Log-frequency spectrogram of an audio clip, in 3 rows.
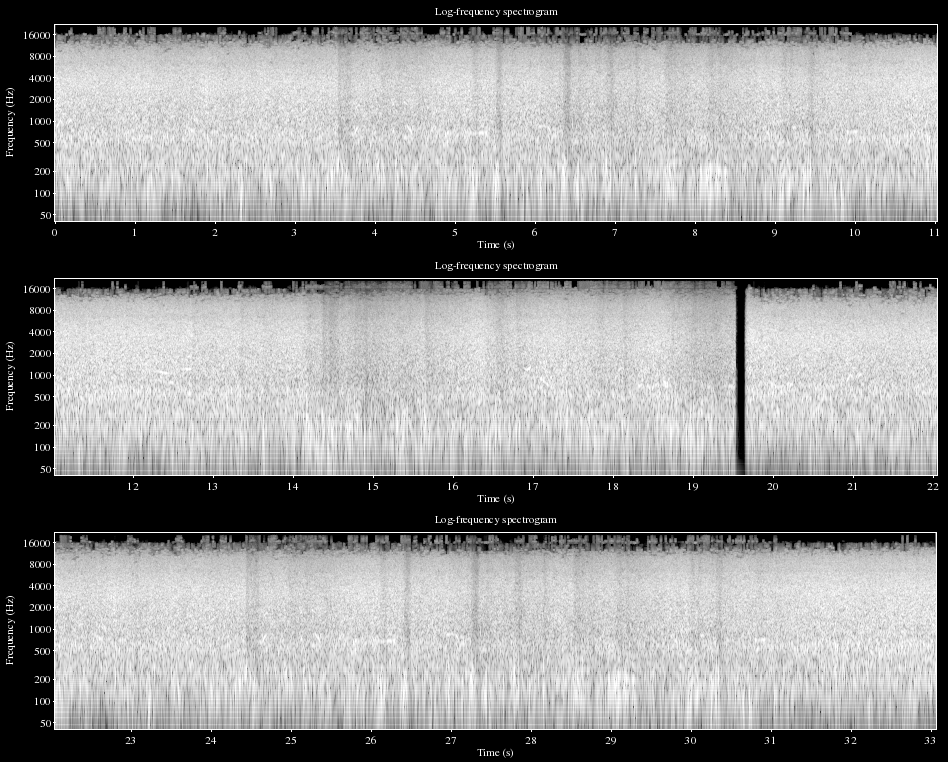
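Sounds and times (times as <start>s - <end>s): rush of falling water: 0.0s - 33.0s.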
